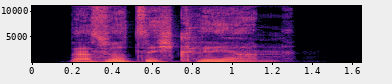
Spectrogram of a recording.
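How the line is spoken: Plain. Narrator (German): antwortete Erik Bär

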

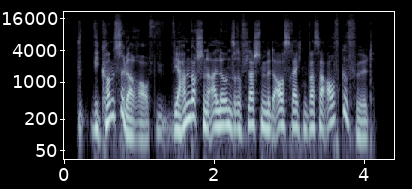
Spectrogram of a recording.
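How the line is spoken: Plain. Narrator (German): antwortete ihm Bert

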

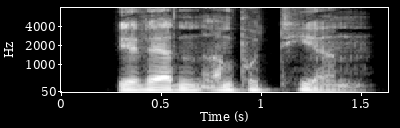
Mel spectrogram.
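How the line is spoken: Composed, hiding inner turmoil. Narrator (German): räusperte sich leise, und man merkte seiner Stimme die innere Zerrissenheit nicht an, als er sagte

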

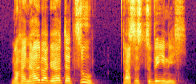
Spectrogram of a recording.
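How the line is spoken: Calling out. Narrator (German): rief

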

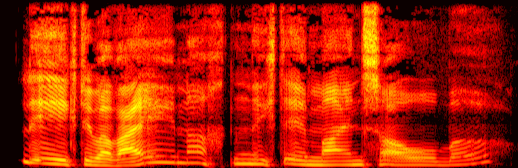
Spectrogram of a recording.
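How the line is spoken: Purring. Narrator (German): schnurrte

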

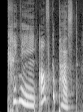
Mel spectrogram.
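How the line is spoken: Called out. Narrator (German): rief Flora

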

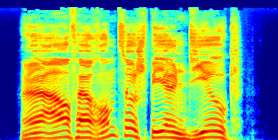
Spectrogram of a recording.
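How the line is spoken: Called out. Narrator (German): rief Earl

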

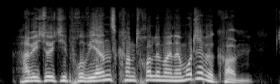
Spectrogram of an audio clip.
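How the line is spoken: Calling out. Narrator (German): rief er

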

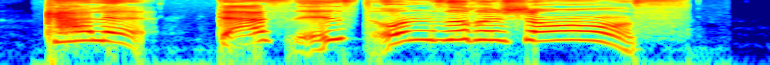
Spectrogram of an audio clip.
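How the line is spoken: Shouted. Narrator (German): schrie die Meisterin

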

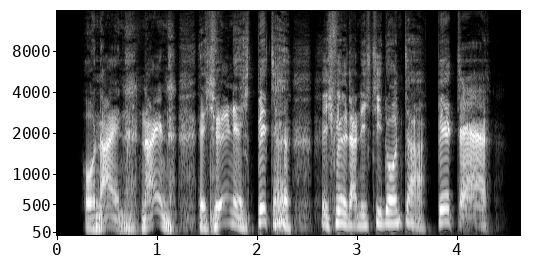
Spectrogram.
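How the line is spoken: Shrieking. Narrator (German): kreischte

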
